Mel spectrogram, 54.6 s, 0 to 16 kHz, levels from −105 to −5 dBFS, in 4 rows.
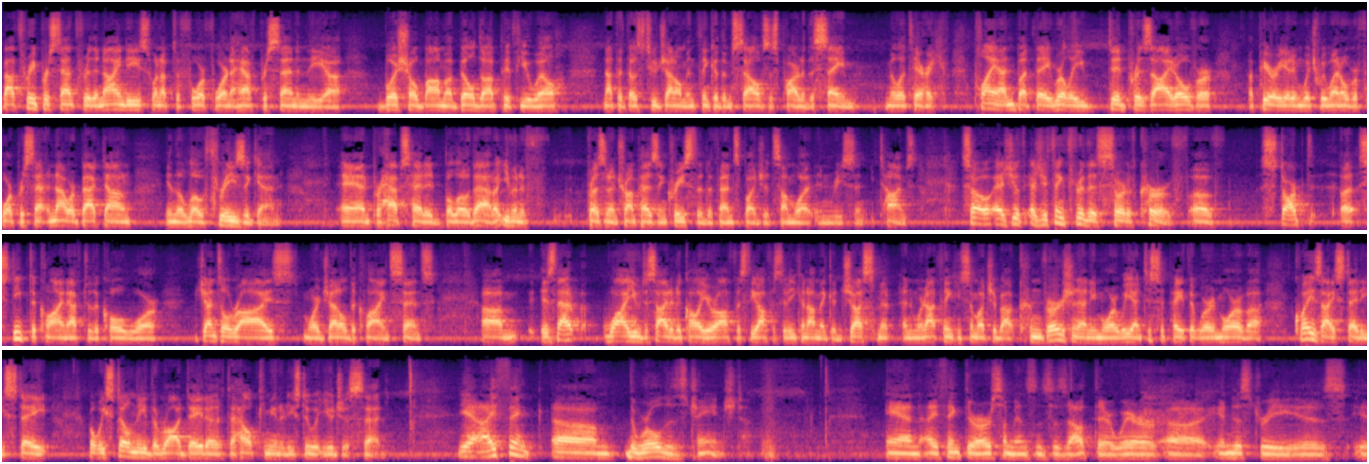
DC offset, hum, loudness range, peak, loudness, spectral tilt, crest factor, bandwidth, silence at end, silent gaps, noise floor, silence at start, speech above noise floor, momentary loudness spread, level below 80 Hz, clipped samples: under 0.1%; none; 3 LU; -4 dBFS; -17 LUFS; -5.5 dB/octave; 14 dB; 12.5 kHz; 0 s; none; -43 dBFS; 0 s; 27 dB; 9 LU; -52 dBFS; under 0.1%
